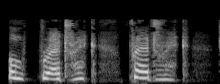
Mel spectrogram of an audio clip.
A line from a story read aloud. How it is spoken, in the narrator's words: she cried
